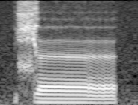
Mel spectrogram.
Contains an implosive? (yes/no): no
